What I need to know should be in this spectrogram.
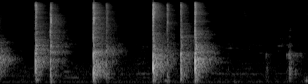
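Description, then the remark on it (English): Sharp hand claps come in a few uneven bursts, around eight crisp smacks in all, loud and snappy with brief pauses between groups, then fade to faint murmuring. “Glass breaking. And the clappies.”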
